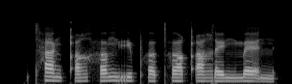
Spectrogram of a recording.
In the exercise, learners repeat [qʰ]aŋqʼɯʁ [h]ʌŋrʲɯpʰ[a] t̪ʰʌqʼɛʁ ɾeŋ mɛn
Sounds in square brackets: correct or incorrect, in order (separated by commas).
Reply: incorrect, correct, incorrect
